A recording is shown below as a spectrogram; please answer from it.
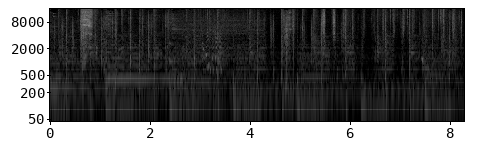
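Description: Turkeys gobbling in the video game Spelunky 2, repeated sharp calls over a busy, loud game soundtrack with rhythmic music and clattering effects throughout.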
